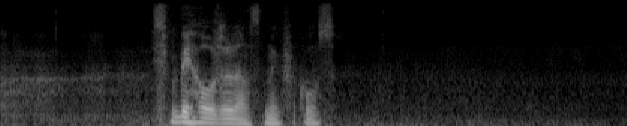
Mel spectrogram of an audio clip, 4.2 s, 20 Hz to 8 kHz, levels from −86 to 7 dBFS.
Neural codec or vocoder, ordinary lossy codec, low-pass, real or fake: codec, 16 kHz in and 24 kHz out, 0.6 kbps, FocalCodec, streaming, 2048 codes; none; 7.2 kHz; fake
